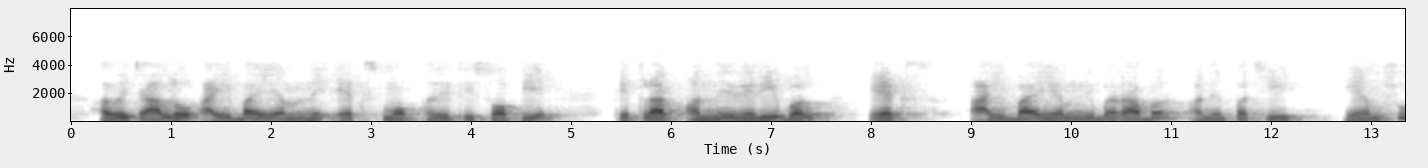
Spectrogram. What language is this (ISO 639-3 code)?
guj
